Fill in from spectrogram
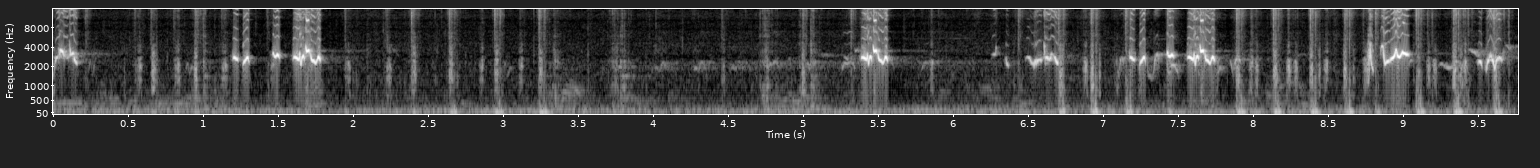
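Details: Lesser green leafbird delivering bright, chattering phrases, a burst early, a lone note midway, then a dense run of lively twittering toward the end, with tapping clicks throughout.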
